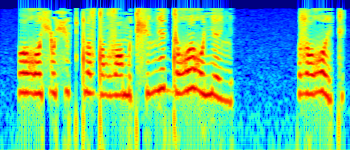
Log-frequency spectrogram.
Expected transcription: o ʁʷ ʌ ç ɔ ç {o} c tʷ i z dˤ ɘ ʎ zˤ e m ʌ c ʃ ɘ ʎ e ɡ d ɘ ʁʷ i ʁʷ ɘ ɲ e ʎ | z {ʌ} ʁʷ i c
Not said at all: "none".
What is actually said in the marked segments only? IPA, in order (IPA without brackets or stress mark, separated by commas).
o, ɔ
